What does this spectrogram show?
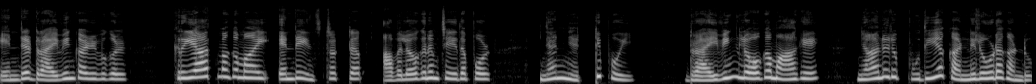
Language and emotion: Malayalam, surprised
